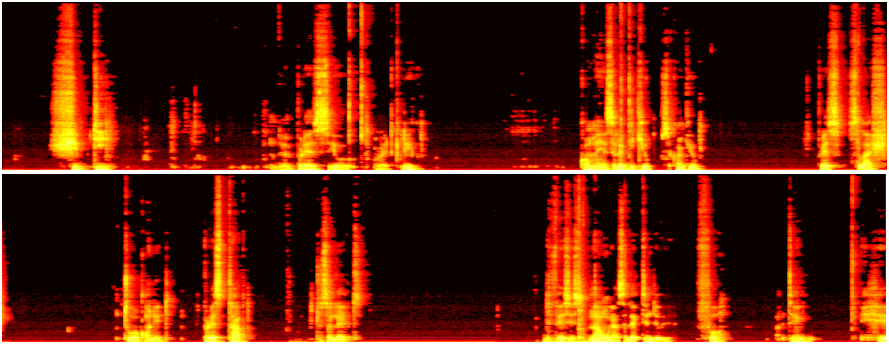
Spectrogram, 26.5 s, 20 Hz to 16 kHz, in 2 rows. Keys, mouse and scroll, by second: 1.2 shift+d, 12.8 /, 16.8 Tab, 21.9 3, 26.1-26.5 drag.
